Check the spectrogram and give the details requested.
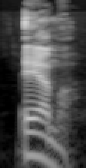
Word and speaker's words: Amma: Now, it's Amma.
